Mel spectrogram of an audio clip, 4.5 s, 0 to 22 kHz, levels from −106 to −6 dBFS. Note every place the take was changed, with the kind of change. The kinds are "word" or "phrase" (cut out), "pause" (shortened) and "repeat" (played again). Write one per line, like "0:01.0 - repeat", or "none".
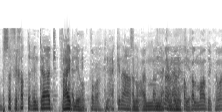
0:01.1 - word
0:01.4 - word
0:02.1 - word
0:02.6 - word
0:03.3 - word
